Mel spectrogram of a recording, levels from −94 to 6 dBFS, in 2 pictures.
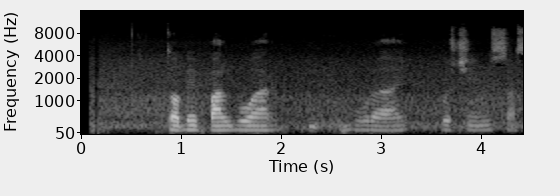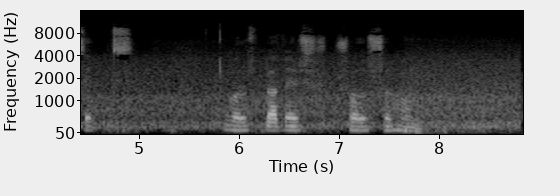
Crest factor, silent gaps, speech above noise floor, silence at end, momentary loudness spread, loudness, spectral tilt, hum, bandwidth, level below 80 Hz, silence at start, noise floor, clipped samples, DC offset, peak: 24 dB; none; 21 dB; 0 s; 24 LU; -32 LUFS; -5.5 dB/octave; none; 10 kHz; -66 dBFS; 0.1 s; -53 dBFS; under 0.1%; under 0.1%; -8 dBFS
